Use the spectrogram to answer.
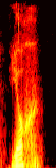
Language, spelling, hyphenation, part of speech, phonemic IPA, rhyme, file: Dutch, joch, joch, noun, /jɔx/, -ɔx, Nl-joch.ogg
- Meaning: a young boy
